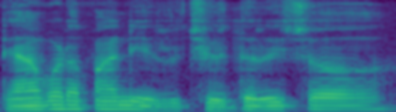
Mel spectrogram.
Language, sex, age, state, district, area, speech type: Nepali, male, 45-60, West Bengal, Darjeeling, rural, spontaneous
